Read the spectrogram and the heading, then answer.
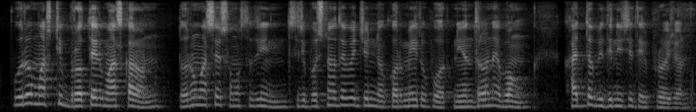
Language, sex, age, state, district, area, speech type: Bengali, male, 30-45, West Bengal, Purulia, rural, read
